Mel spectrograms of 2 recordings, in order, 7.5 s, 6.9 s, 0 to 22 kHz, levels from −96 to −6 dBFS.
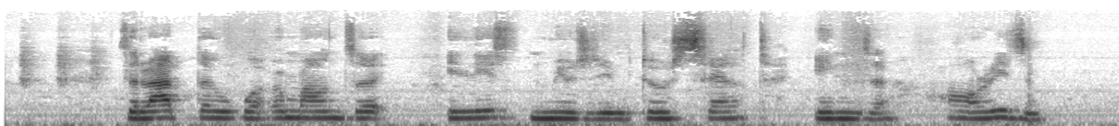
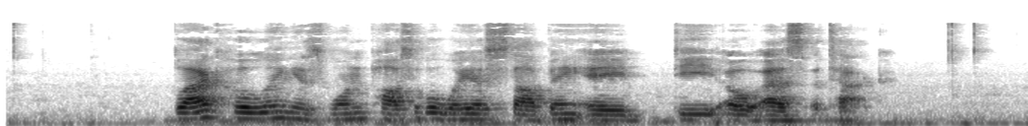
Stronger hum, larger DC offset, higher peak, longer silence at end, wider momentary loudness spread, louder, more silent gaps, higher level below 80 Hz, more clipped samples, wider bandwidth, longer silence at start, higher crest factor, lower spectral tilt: neither; neither; second, -12 dBFS vs -4 dBFS; second, 0 s vs 0.4 s; first, 21 LU vs 12 LU; second, -31 LUFS vs -21 LUFS; neither; second, -56 dBFS vs -44 dBFS; neither; first, 16 kHz vs 11.5 kHz; second, 0.15 s vs 0.6 s; about the same, 20 dB vs 20 dB; second, -4 dB/octave vs -6 dB/octave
